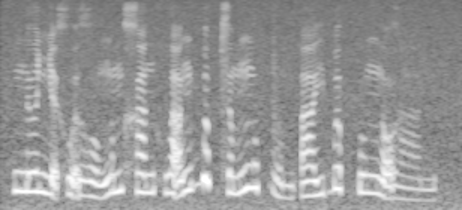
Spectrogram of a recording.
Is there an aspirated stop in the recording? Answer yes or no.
no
